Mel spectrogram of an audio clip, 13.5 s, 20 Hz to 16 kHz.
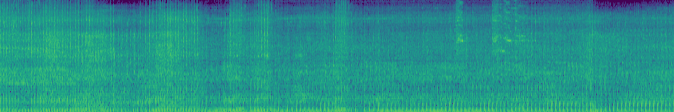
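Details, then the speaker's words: Coleman CT200U-A mini bike with newly installed Hisun 196cc engine, test run: single-cylinder chugs at fast idle with an uneven, lumpy beat, speed dipping and surging; runs rough, oil checked good, no obvious cause. "That don't sound good. Well, let's check it out again."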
